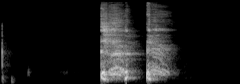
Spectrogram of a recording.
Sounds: Cough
